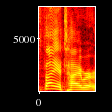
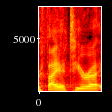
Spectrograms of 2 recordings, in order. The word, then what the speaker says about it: Thyatira: It's either Thyatira or Thyatira. It gets pronounced in both ways.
